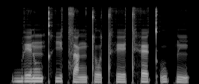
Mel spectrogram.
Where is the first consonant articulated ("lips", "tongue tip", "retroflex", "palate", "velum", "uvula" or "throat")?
lips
